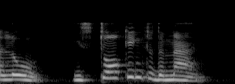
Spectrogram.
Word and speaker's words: l'homme: The other example is il parle à l'homme. He's talking to the man. Now H is a semi-vowel, or we can say H is silent.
